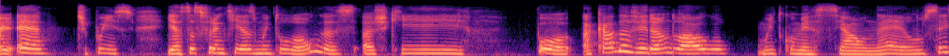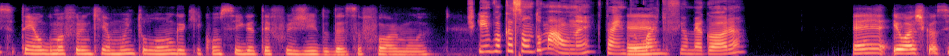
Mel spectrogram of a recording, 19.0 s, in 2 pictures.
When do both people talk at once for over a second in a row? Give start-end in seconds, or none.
none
